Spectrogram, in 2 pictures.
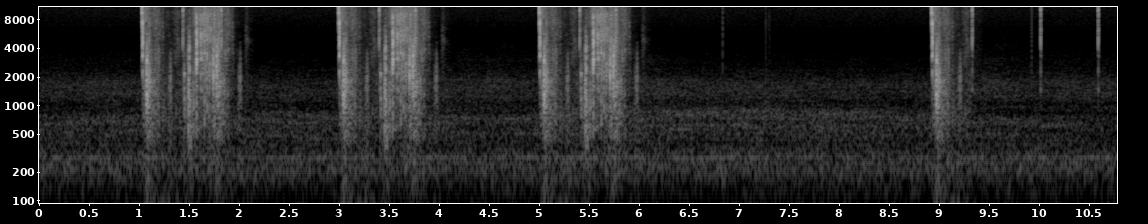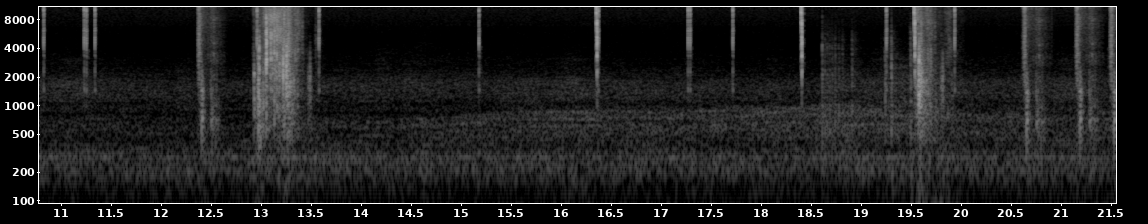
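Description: Game menu sounds swish and click as cards and panels change.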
